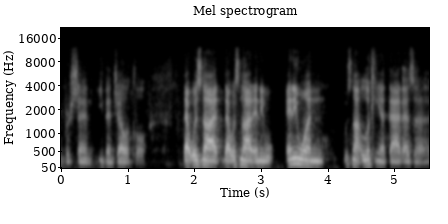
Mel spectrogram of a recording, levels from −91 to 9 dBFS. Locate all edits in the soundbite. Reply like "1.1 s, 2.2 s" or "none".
none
